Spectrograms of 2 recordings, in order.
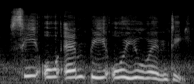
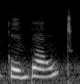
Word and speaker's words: compound: One more example we can take, COMPOUND. Some say compound and some other people say compound.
